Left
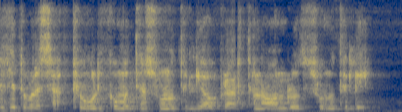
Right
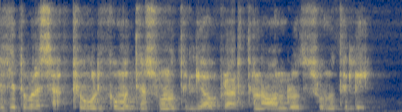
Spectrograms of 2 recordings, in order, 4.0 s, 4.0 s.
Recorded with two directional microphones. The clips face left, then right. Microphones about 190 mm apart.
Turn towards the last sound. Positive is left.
turn(degrees=-50)  # may be behind; listen again after turning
